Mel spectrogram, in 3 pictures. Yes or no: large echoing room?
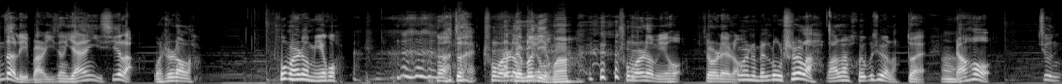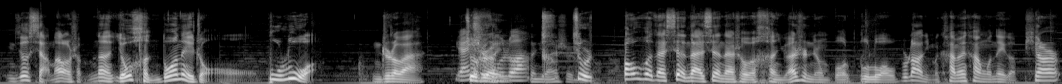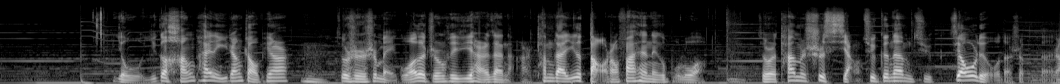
no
